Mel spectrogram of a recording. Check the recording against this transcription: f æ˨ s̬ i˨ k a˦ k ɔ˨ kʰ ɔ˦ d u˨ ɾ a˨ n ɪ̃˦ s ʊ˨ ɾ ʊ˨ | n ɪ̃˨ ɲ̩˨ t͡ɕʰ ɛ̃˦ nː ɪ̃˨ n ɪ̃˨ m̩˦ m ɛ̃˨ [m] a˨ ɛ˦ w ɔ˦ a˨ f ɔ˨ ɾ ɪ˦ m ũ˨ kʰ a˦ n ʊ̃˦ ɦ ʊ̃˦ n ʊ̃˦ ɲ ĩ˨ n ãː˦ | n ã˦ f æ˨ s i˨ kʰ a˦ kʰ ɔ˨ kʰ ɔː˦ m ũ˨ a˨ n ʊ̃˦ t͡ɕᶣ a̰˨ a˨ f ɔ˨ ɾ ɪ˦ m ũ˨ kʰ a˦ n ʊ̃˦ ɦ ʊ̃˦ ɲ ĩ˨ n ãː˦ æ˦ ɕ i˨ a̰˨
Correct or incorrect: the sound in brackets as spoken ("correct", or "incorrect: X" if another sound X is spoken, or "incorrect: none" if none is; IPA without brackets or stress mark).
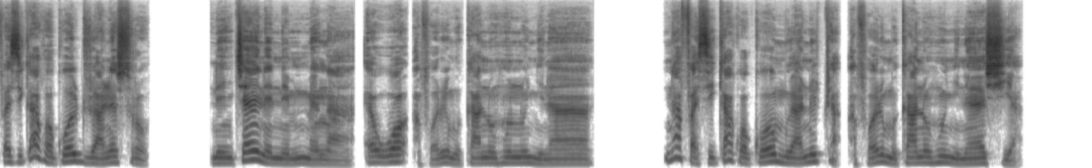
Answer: incorrect: ŋ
